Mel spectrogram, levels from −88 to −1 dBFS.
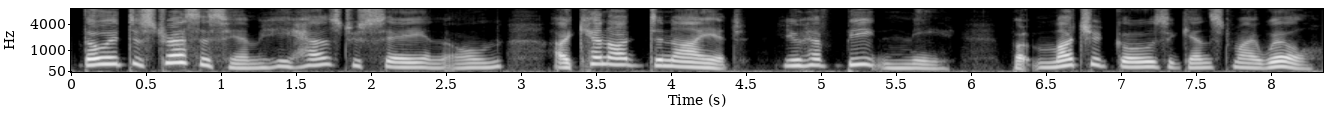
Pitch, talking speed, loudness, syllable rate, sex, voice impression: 205 Hz, 180 wpm, -18 LUFS, 4.2 syllables/s, female, very feminine, very middle-aged, thin, tensed, slightly powerful, slightly bright, slightly soft, clear, fluent, slightly cute, intellectual, refreshing, slightly sincere, calm, friendly, reassuring, very unique, very elegant, slightly wild, very sweet, lively, slightly kind, slightly strict, slightly intense, sharp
